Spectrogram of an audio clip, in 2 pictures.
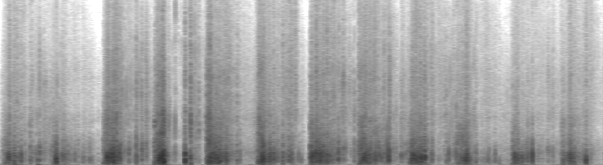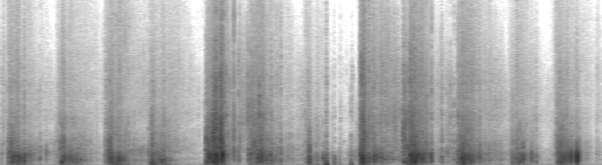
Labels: What's the person doing?
walking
